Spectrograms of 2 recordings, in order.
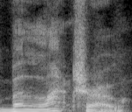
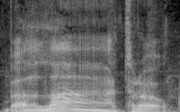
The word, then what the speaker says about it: Balatro: It is a dangerously addictive little digital gem, and it's very fun to say it like how Brad Pitt says Gorlami in Inglourious Bastards. Balatro.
